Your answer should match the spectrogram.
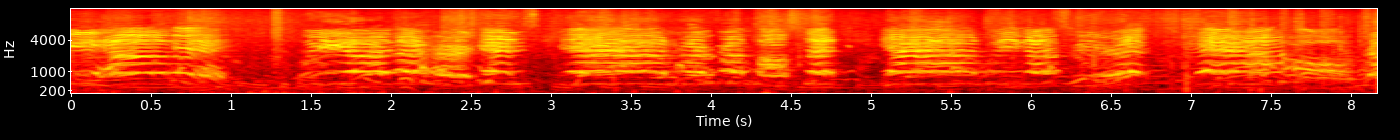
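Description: Young girl cheerleaders chanting a cheer in unison, shouting short rhythmic phrases about once a second.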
